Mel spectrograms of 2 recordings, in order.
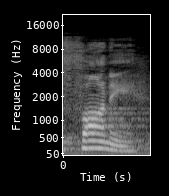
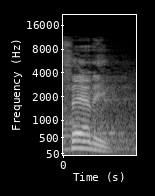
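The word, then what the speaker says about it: Fani: But many, many people, their lives have been destroyed because of Fonnie, F-A-N-I, Fonnie. You have to pronounce it Fonnie. It's called Fanny. You have to pronounce Fonnie.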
